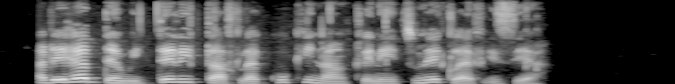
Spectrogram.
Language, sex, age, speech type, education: Nigerian Pidgin, female, 15-29, spontaneous, tertiary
